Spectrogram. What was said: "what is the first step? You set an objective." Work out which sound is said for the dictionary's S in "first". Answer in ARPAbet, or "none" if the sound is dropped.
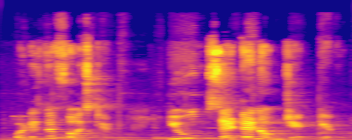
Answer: none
